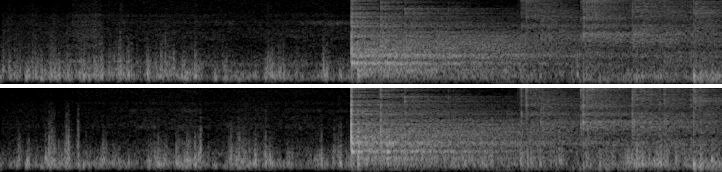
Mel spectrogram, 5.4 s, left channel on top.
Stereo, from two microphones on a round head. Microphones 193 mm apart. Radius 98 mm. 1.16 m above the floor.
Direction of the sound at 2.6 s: 40° right (ahead or behind).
